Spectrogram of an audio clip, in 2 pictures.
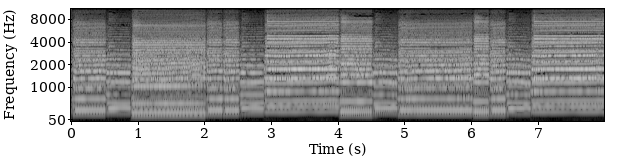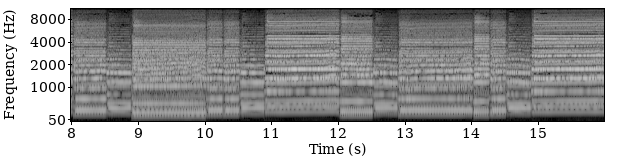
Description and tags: Sax loop, 120bpm. Ableton Live 8
sax, loop, natural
